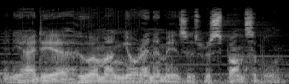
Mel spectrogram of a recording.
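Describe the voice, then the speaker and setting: A cool terse imperial agent in a game, really deep voice, long reverb. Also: male voice, fairly even intonation, brisk, music in the background. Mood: watchful. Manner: terse, composed. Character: cool, guarded male imperial intelligence agent. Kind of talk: video game dialogue acting.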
